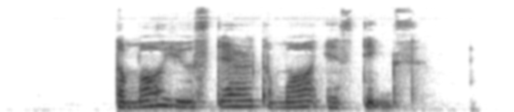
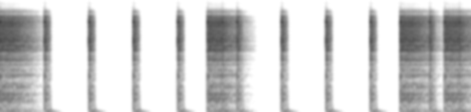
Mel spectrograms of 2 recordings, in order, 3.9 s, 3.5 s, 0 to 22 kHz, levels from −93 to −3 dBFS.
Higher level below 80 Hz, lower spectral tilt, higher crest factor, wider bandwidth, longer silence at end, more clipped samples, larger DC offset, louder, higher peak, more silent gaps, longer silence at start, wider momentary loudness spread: second, -70 dBFS vs -62 dBFS; first, -4 dB/octave vs 4 dB/octave; about the same, 22 dB vs 22 dB; second, 16.5 kHz vs over 20 kHz; first, 0.7 s vs 0 s; neither; neither; second, -27 LUFS vs -20 LUFS; second, -6 dBFS vs 0 dBFS; second, none vs 0.48-0.66 s, 0.81-1.00 s, 1.15-1.33 s, 1.48-1.55 s, 1.93-2.11 s, 2.26-2.44 s, 2.59-2.77 s, 2.92-3.00 s; first, 0.85 s vs 0 s; first, 11 LU vs 8 LU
